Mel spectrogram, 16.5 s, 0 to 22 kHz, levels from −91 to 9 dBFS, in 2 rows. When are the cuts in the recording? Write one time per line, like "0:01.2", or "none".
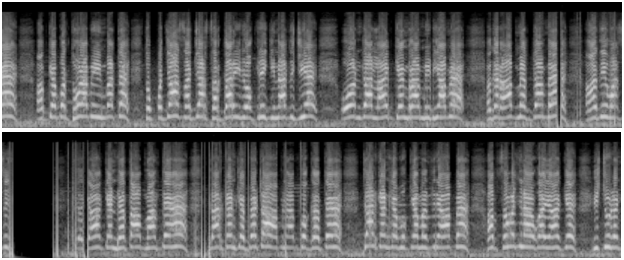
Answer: none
